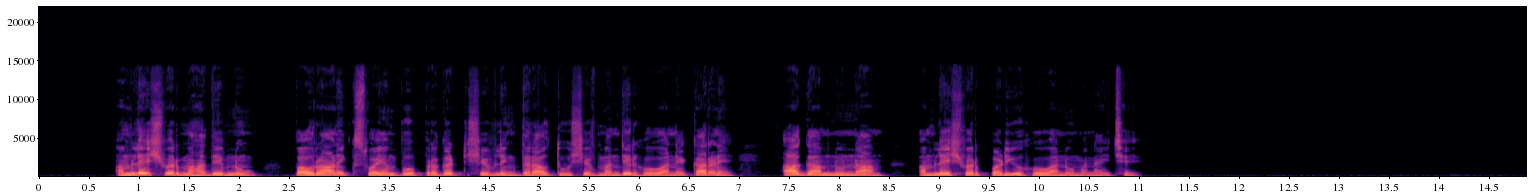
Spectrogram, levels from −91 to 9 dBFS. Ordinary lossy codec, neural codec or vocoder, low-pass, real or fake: none; vocoder, 44.1 kHz, 128 mel bands every 256 samples, BigVGAN v2; 14.4 kHz; fake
